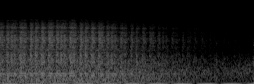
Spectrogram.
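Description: A motorbike engine revs nearby.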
